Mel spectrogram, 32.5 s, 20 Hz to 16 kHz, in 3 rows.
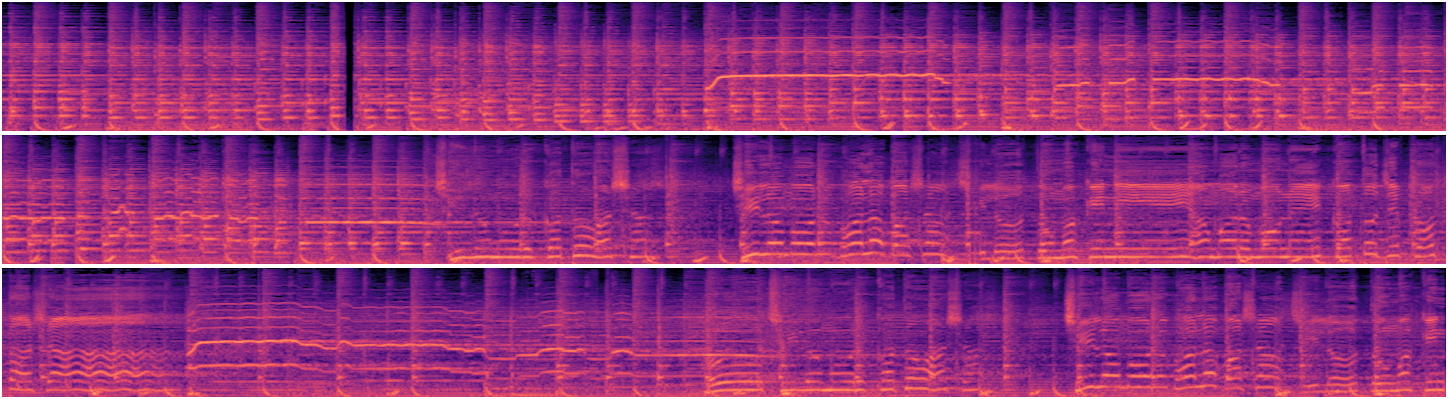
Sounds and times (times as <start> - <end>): Folk music: 0.0 - 32.4.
